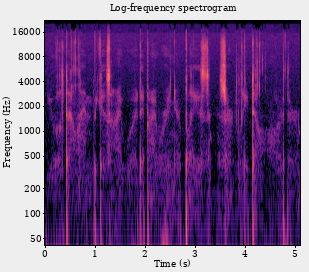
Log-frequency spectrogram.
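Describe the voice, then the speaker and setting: Someone is whispering. Noticeable background noise can be heard. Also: moderate pace. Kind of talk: ASMR whispered reading of a novel for sleep. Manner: whispered.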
